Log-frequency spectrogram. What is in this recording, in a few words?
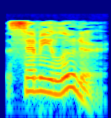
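"semilunar", English, British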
